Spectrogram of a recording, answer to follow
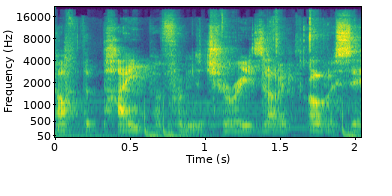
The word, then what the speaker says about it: chorizo: Correct pronunciation and all, chorizo.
